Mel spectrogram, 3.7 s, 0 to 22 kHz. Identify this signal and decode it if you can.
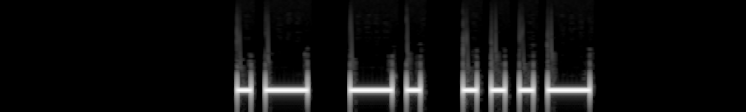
Morse code, heard as a keyed tone, about 17 wpm, 700 Hz. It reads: ANV
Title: All Cut Numbers - 3-Digit 17wpm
